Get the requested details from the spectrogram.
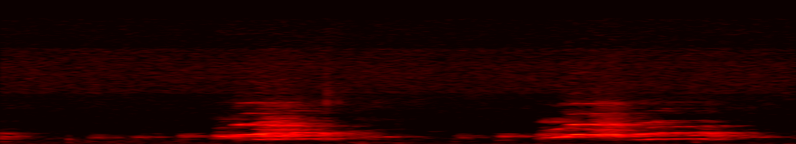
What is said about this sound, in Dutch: Ik hoor echt de hanen en de kippen bij ons, ehm, de buren, gigantisch uh, tekeer gaan.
